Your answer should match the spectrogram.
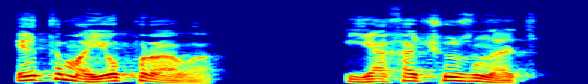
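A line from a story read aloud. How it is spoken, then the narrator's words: Plain young woman. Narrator (Russian): сказала девушка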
